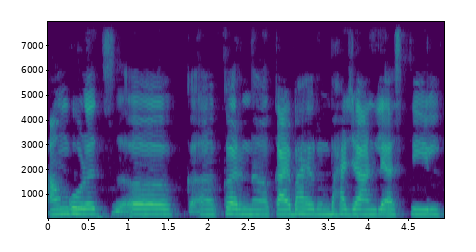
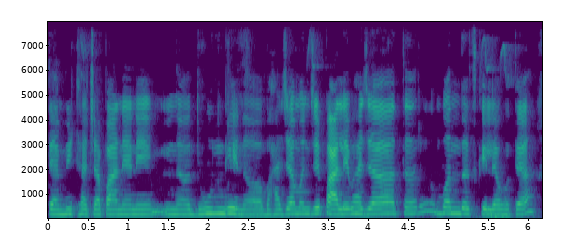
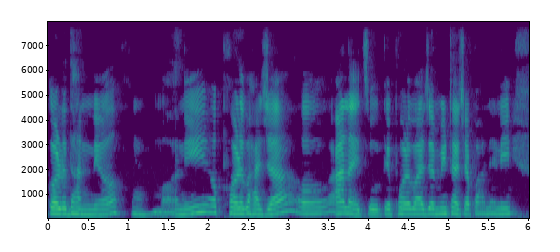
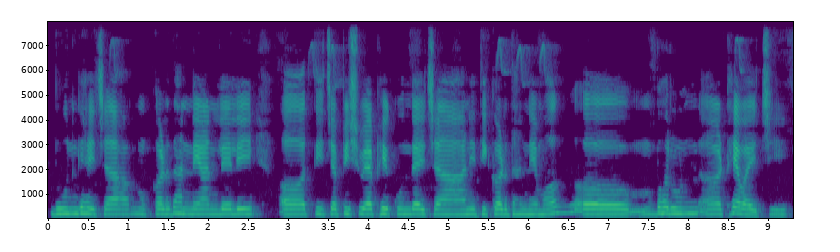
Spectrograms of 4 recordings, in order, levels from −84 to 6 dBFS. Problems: background sounds at intervals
